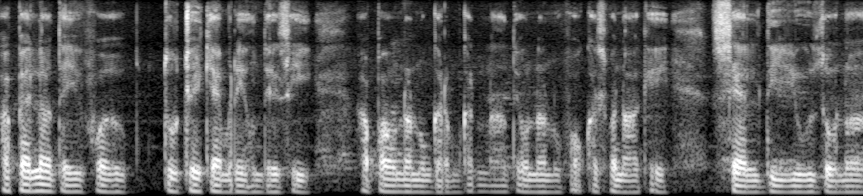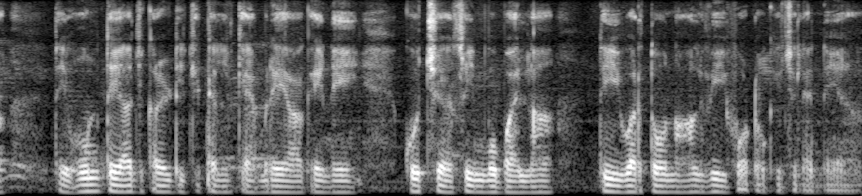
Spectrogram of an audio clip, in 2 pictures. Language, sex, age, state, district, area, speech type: Punjabi, male, 45-60, Punjab, Jalandhar, urban, spontaneous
